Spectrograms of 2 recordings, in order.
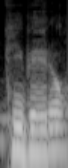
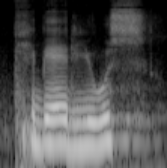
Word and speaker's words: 티베리우스: 한지 15회 되던 때였다고 되 있습니다 여러분 먼저이 디베료 황제가 누구냐 정확하게이 발음을 하면 티베리우스 황제입니다 이것을 우리 한글 성경 한 3 40년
